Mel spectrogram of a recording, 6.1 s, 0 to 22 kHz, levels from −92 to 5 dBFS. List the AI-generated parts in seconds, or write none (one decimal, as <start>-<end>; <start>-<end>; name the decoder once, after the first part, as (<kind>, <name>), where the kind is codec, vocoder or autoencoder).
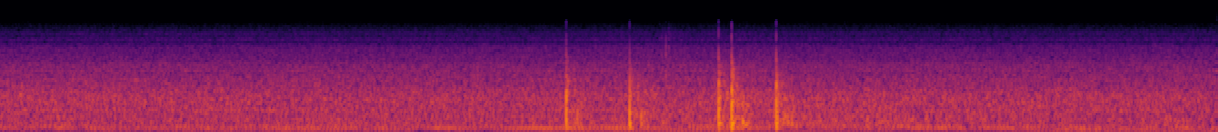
0.0-1.6 (vocoder, Vocos); 5.3-6.1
